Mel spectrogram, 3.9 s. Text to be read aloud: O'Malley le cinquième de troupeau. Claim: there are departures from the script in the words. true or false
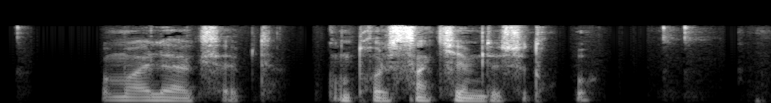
true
